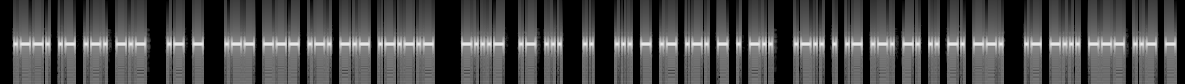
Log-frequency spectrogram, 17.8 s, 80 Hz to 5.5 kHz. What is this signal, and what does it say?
Morse code, heard as a keyed tone, about 25 wpm, 600 Hz. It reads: PARK AT WORK. <BT> AS I STARTED LEARNING ABOUT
